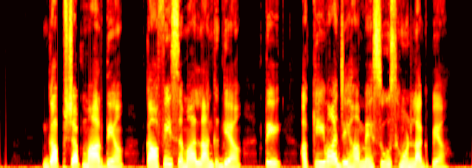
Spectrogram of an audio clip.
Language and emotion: Punjabi, neutral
